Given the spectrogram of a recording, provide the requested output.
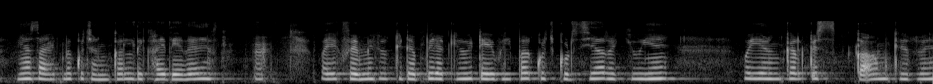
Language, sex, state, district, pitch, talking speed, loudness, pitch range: Hindi, female, Bihar, Sitamarhi, 255 Hz, 195 wpm, -25 LUFS, 245-260 Hz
